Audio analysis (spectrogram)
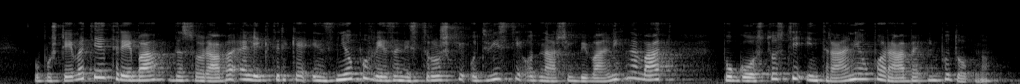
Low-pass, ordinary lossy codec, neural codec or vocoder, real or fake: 7.2 kHz; none; vocoder, 22.05 kHz, 80 mel bands, Vocos; fake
